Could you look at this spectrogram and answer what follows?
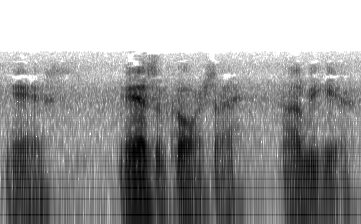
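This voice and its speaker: A man's voice: a bass voice, a little slow, vocal fry, heavily acted. A man playing a formal, skeptical family lawyer, businesslike and incredulous, in a 1940s radio mystery. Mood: wary. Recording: muffled, hissy 1940s radio recording.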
